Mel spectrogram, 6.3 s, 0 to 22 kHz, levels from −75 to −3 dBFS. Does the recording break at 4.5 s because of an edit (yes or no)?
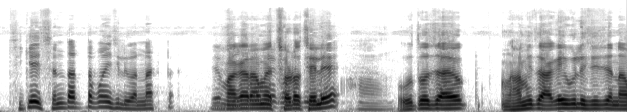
no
